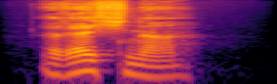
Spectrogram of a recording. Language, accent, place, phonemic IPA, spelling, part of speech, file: German, Germany, Berlin, /ˈʁɛçnɐ/, Rechner, noun, De-Rechner.ogg
- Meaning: 1. agent noun of rechnen; person who calculates 2. computer 3. calculator (one that is either too big to fit in one's pocket or is a virtual calculator like in a phone or computer app)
